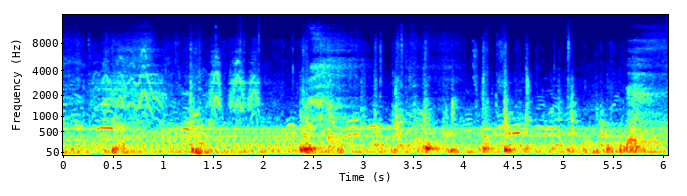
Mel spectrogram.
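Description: Indistinct voices of other anglers along a boat's rail over a low steady rumble, with scattered short clicks while a spinning reel is cranked in.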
